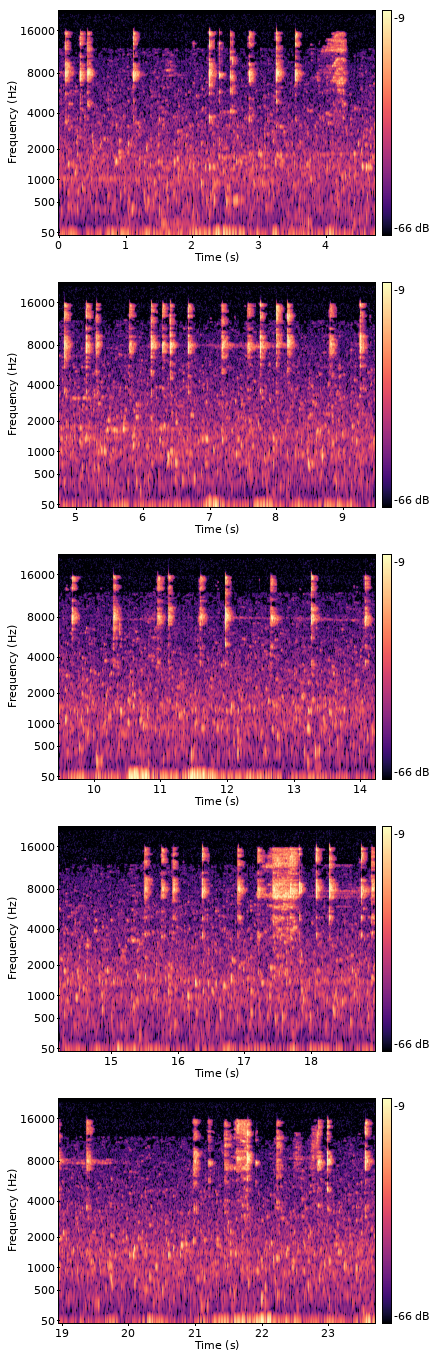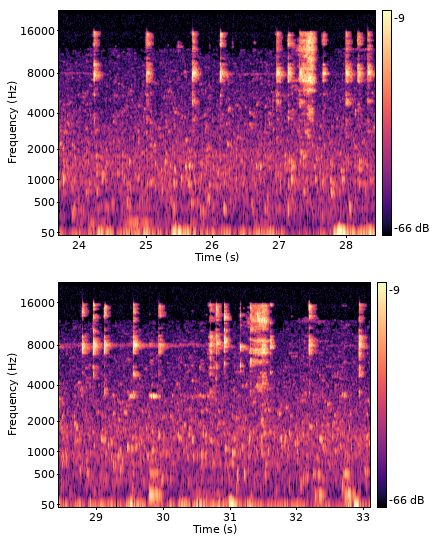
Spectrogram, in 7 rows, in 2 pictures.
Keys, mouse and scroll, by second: 2.5 alt+middle click, 2.9 click, 8.0 alt+right click, 8.8 click, 11.0 click, 21.3 alt+middle click, 21.7 alt+right click, 21.9 alt+middle click, 22.9 click, 30.8 alt+right click, 31.2 middle click, 31.6 click.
